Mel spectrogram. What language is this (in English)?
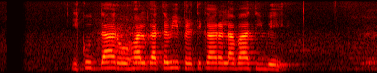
Sinhala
